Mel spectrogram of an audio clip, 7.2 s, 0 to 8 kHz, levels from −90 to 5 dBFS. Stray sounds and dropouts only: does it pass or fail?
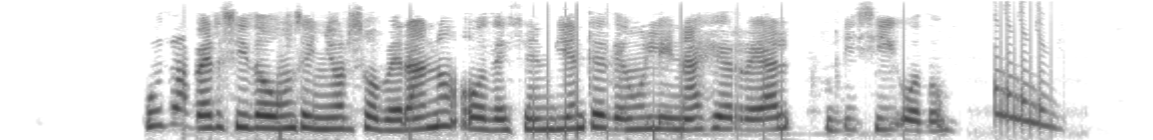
fail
